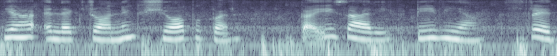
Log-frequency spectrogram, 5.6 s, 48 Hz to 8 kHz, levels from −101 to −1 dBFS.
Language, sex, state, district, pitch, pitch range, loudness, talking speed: Hindi, female, Madhya Pradesh, Dhar, 240 Hz, 220-260 Hz, -16 LUFS, 95 wpm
